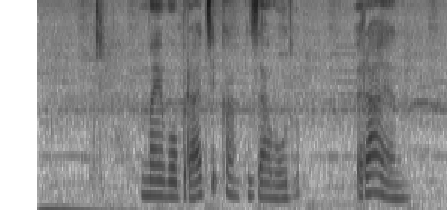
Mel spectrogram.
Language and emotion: Russian, positive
